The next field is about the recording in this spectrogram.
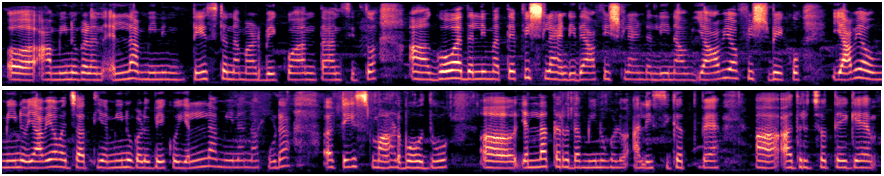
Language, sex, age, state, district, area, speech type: Kannada, female, 18-30, Karnataka, Uttara Kannada, rural, spontaneous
